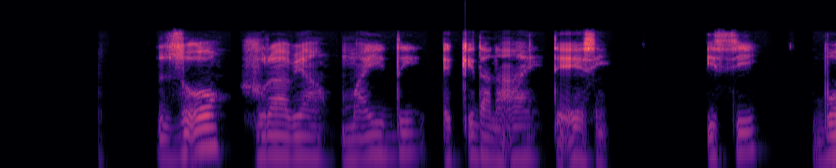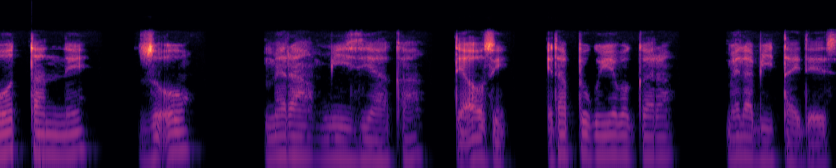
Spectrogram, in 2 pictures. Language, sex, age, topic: Gamo, male, 25-35, agriculture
